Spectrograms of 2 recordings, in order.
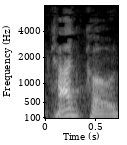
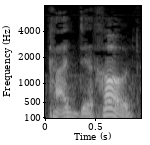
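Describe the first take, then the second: First: The word is said with two syllables. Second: The word is said with three syllables. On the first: The speaker calls it right. "it should be kadchod" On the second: The speaker calls it wrong. "pronounced with three syllables"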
